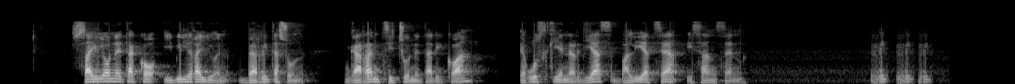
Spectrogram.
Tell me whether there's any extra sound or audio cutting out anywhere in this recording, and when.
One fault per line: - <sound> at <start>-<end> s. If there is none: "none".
- laugh at 8.7-9.3 s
